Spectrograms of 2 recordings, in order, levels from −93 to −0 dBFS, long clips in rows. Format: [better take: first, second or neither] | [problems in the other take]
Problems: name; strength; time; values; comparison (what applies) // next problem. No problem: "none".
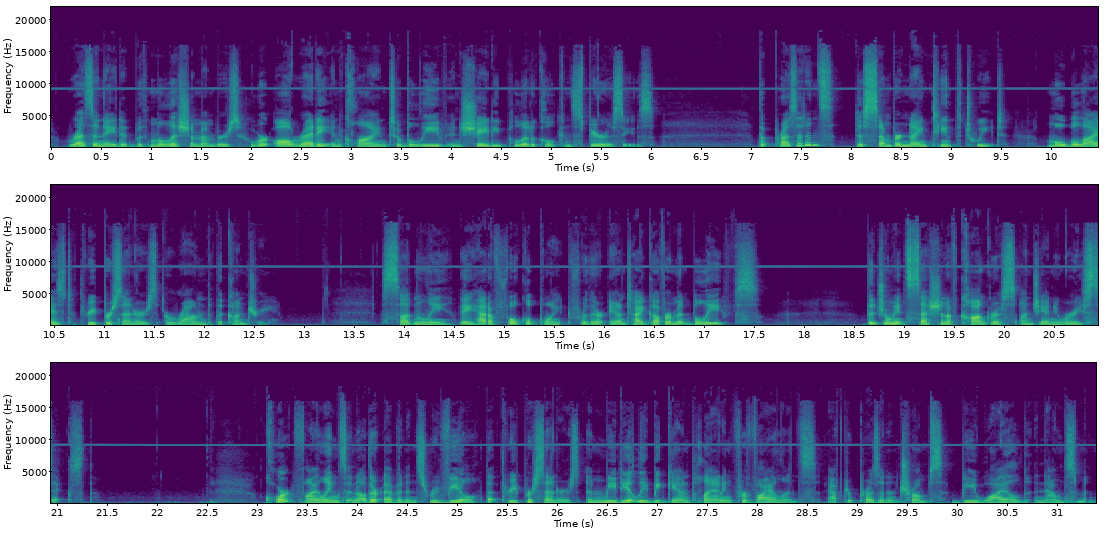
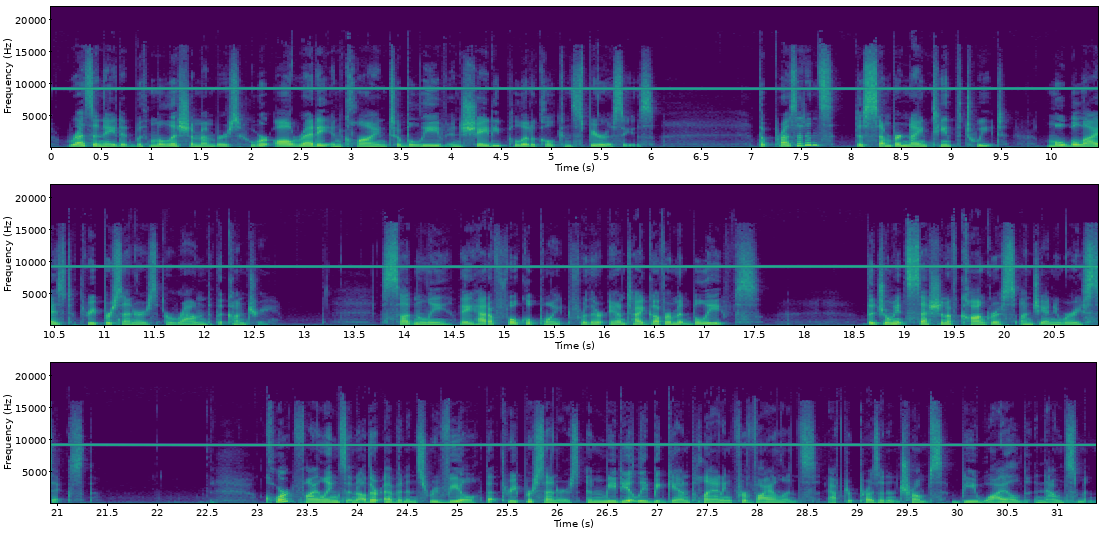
first | high-pitched whine; loud; throughout; 9 kHz, 10 dB below the speech; faint in the first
